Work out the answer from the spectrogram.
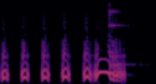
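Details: Urban barred owl in Midtown Tulsa gives five evenly spaced, loud hoots followed by a long, sliding, drawn-out call, with a ringing metallic tone lingering at the end.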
